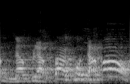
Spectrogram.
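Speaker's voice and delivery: loud, fast, high comic outburst; mock indignant refusal. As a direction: blurt out a husband's exaggerated protest. Acted indignant refusal to wife.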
